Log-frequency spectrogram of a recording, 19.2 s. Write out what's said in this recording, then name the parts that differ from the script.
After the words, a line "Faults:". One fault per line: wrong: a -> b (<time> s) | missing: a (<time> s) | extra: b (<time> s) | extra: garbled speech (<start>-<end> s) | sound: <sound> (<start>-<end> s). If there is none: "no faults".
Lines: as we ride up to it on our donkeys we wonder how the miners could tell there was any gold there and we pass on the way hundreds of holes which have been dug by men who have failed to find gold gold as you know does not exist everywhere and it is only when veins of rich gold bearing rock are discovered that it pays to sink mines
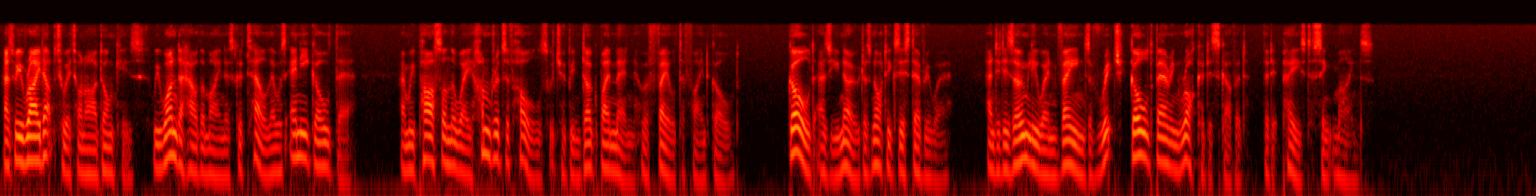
as we ride up to it on our donkeys we wonder how the miners could tell there was any gold there and we pass on the way hundreds of holes which have been dug by men who have failed to find gold gold as you know does not exist everywhere and it is only when veins of rich gold bearing rock are discovered that it pays to sink mines
Faults:
no faults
